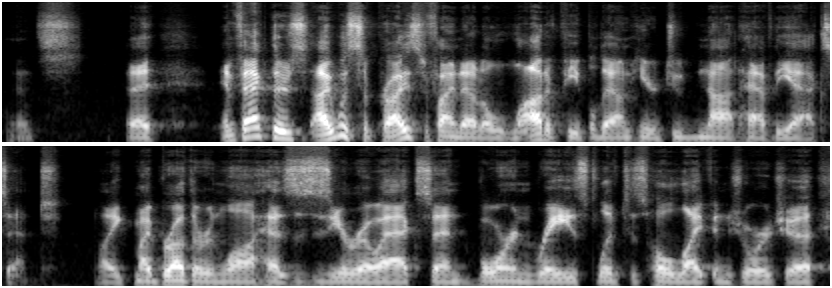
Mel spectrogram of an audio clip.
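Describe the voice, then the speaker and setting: A man's voice: on the low side, normal speed, no room sound. A man hosting a casual live-streamed movie review chat, rambling with lots of filler words. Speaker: podcast host.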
